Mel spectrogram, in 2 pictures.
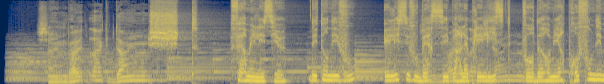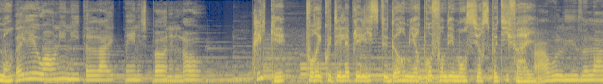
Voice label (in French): DEMO PUB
